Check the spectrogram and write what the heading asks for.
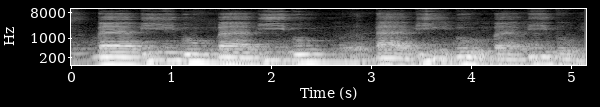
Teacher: tapi orang Arab nggak mengeluarkan nafas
